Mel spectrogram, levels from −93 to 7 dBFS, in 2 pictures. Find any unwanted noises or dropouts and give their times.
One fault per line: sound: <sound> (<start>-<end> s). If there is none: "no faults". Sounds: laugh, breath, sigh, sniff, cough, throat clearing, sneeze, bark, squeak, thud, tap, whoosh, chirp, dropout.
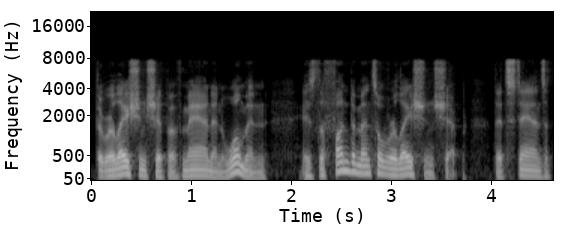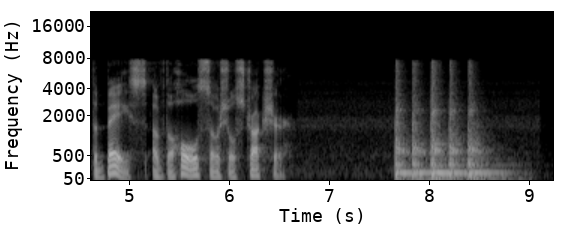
sound: thud (7.7-9.0 s)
